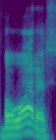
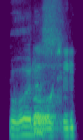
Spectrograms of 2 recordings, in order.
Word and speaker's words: Boötes: That B-O-O-T-A-E-S is pronounced Boötes at the top, isn't it? Is Boötes or? Boötes. I just say Boötes. Yeah. Yeah, forget the umlaut. Just pronounce both O's.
